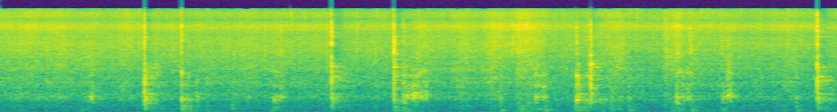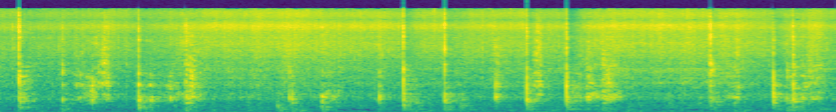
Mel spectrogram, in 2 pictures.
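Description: Chopped onion and garlic sizzling in oil in a caldero as a spoon stirs them, with many irregular clicks and scrapes of the spoon against the pot.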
